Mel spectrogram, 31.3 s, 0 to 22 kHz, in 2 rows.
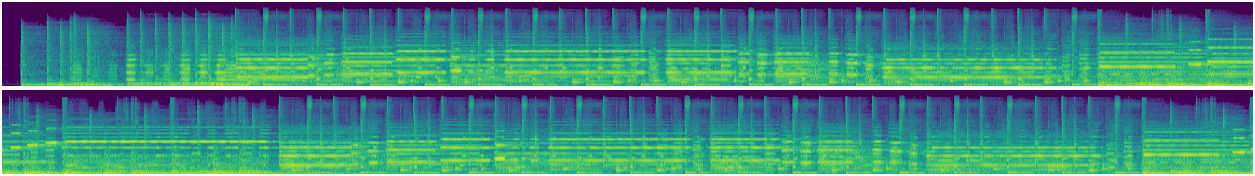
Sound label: SC880; QFG3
